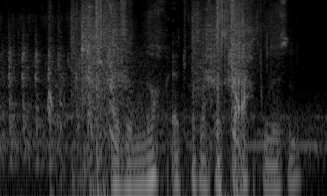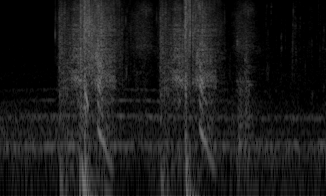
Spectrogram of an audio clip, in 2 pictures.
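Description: A monstrous creature snarls and shrieks.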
